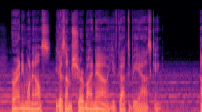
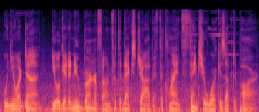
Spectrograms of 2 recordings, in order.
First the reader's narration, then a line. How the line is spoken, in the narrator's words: he said with a sneer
